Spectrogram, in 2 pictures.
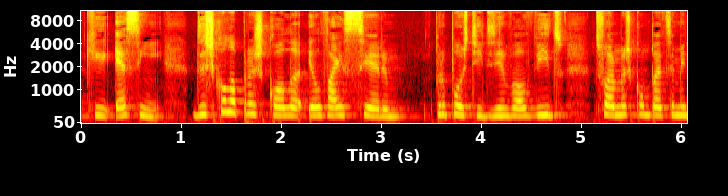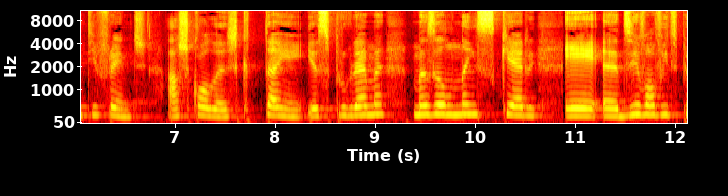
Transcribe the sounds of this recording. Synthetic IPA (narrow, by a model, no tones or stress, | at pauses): kʰɨʔɛɐsĩd̪ɨʃkɔlˠɐpɐɾɐʃkɔlˠɐʔelˠvajseɾpɾupoʃt̪id̪ɨzẽvolˠviðud̪̥ɨfɔɾmɐʃkõmp̬lˠɛt̪ɐmẽnt̪̚d̪ifɾẽnt̪ʃ | a̰ʃkɔlˠɐʃkɨ̥t̪ɐ̃j̃ɐ̃j̃espɾuɣɾɐmɐmɐzelˠnɐ̃j̃sɨ̥kɛɾɛɛd̪ɨzẽvɔlˠviðup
